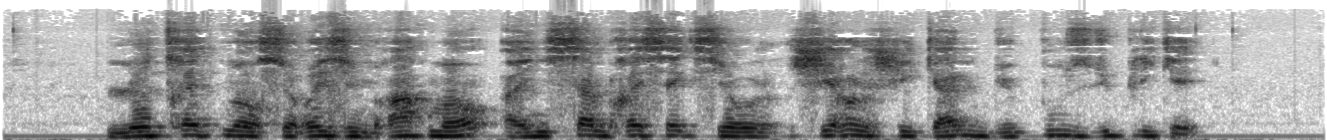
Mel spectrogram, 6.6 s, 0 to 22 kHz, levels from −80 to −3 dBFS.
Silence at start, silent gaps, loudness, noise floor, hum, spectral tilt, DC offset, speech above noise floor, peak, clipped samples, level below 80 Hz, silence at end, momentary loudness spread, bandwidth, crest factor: 0.05 s; none; -9 LUFS; -36 dBFS; none; -3.5 dB/octave; under 0.1%; 27 dB; 0 dBFS; 0.2%; -38 dBFS; 0.6 s; 9 LU; over 20 kHz; 10 dB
